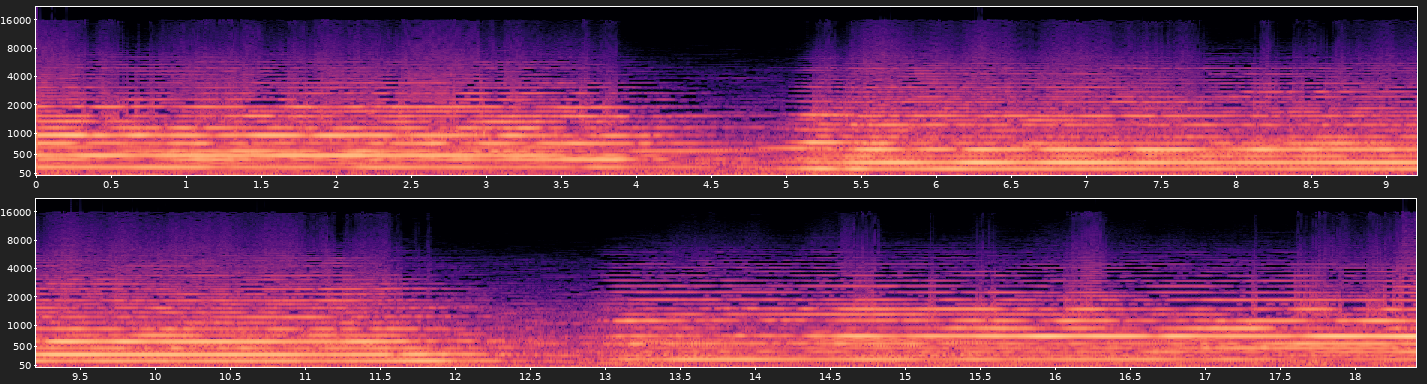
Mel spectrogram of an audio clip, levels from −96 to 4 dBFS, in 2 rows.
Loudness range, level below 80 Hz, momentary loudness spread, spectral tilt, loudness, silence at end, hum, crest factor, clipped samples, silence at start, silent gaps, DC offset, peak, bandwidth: 5 LU; -34 dBFS; 9 LU; -8.5 dB/octave; -10 LUFS; 0 s; none; 10 dB; under 0.1%; 0 s; none; 2%; 0 dBFS; 7.4 kHz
